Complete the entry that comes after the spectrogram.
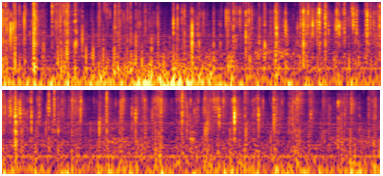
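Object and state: Fabric crinkle toy ball.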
